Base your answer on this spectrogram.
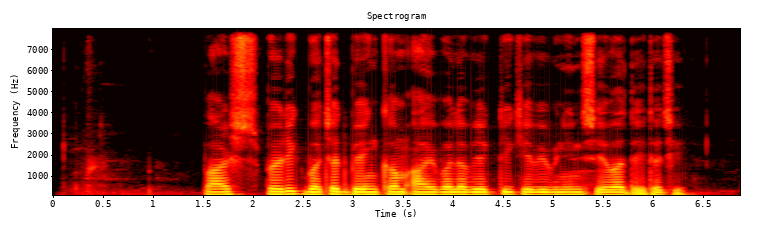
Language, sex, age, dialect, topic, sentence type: Maithili, male, 18-24, Southern/Standard, banking, statement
